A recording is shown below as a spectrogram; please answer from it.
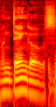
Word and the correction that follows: Wendigos: Wendigos. – Wendigos. Wendangos. Wendigos. – I think they pronounce it Wendigos in the No, you're correct. I said it wrong.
